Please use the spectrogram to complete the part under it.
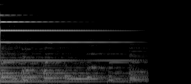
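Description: A single bright notification ding rings out alone, a clean bell-like tone with sustained overtones that decays steadily and cuts off after about one and a half seconds.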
